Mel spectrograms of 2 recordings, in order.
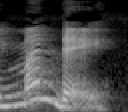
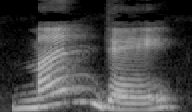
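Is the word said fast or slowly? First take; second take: fast; slowly. First: The word is said quickly, syllables run together. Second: The word is said slowly, syllables pulled apart. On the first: "I'll say the word fast" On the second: "I'll say it a little slower to help you hear where the syllable breaks"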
